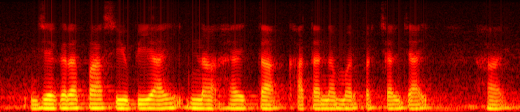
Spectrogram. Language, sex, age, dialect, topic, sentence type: Magahi, male, 18-24, Western, banking, question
